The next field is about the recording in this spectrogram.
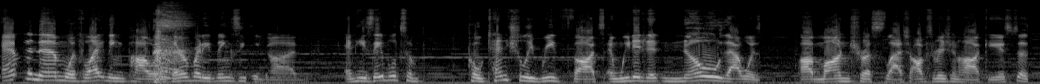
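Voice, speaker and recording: A man talking casually and excitedly as a fan, repeating phrases for emphasis. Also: medium pitch, moderate pace, over music. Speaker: podcast speaker discussing manga.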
